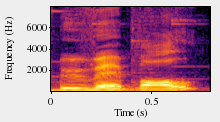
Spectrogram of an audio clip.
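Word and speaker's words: Uwe Boll: to be watching all six movies directed by U ball that's how you say it and they have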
